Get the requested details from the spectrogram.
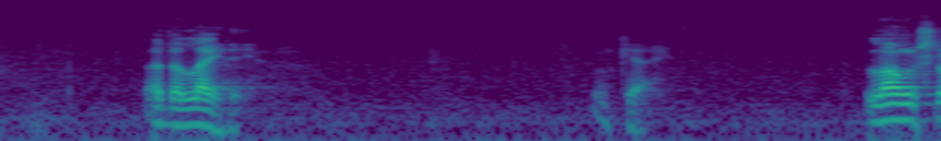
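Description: An elderly man speaks calmly into a microphone in a large echoing hall, with pauses.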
